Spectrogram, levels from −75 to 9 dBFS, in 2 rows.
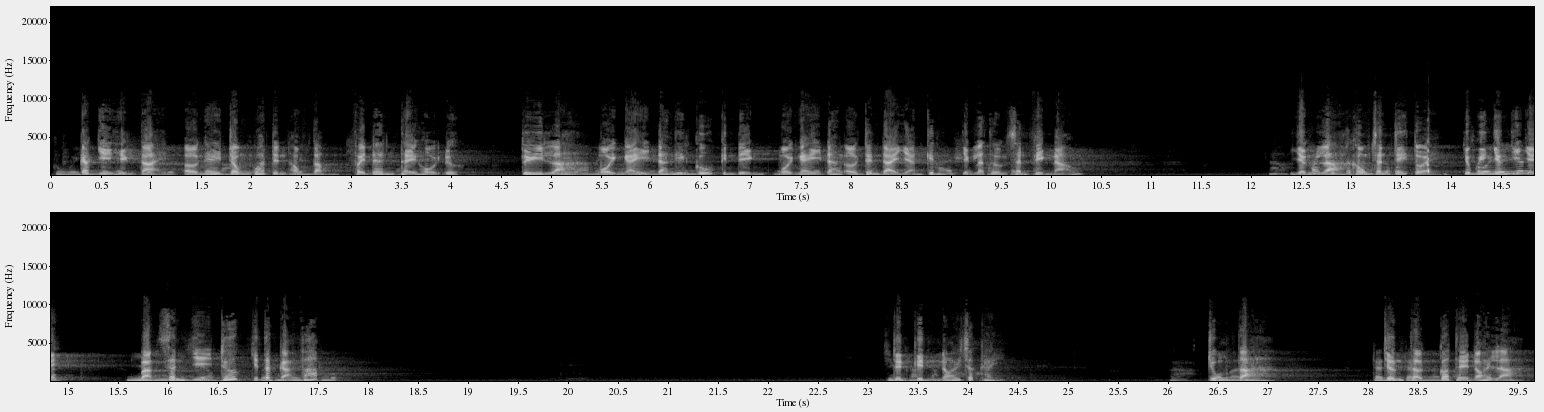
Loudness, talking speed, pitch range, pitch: -19 LUFS, 145 wpm, 100-150 Hz, 120 Hz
